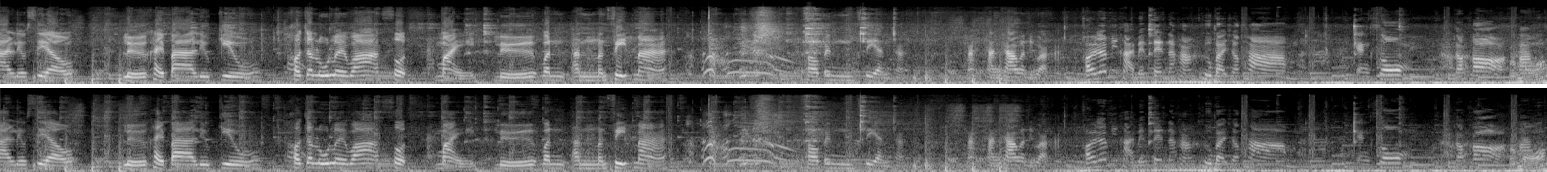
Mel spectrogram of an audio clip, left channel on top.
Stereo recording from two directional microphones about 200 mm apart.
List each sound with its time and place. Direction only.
0.0 s speech: 15° right (ahead or behind)
7.0 s speech: centre (ahead or behind)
